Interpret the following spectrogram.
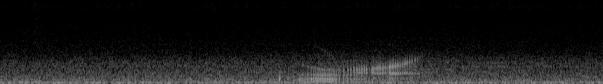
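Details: Bowel sounds while napping after a 28 km bike ride, digesting lunch: brief rising, squeaky gurgle from the belly over steady background hiss; ordinary digestive bowel sounds.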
